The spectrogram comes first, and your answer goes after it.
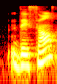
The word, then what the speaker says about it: descendre: Pour descendre, donc ici on a E, on prononce se. Et ici on a pareil E, on prononce se. Et ici on a CA, on prononce K.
